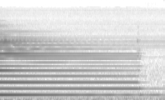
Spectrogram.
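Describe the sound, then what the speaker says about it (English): An open B string plucked once on an acoustic guitar, ringing as a single clear sustained note that slowly fades, with a slight disturbance near the end. "so that'll sound like this. For the B string"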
